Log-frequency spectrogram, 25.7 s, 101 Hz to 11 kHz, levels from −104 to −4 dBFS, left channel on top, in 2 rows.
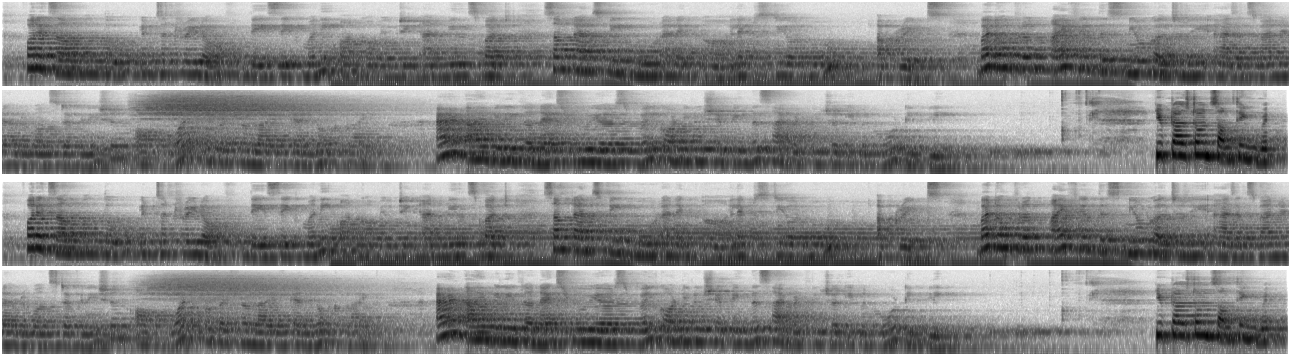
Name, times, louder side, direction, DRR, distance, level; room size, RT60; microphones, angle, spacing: voice 1, 0.2-8.3 8.7-16.5 17.2-22.3 22.7-23.3, right 1 dB, 25° right, -2 dB, 2.1 m, -25 dB
sound 1, 3.3-11.3, right 6 dB, 55° right, 0.4 m, -32 dB
sound 2, 14.1-16.6, left 6 dB, 85° left, 1.6 m, -34 dB
voice 2, 23.7-25.5, left 4 dB, 45° left, 12 dB, 0.5 m, -17 dB
20.0 x 16.5 x 2.6 m, 2.9 s
head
